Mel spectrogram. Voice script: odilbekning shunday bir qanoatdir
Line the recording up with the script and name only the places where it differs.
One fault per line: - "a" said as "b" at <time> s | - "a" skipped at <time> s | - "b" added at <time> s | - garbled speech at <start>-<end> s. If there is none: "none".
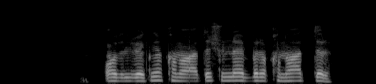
- "qanoati" added at 1.7 s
